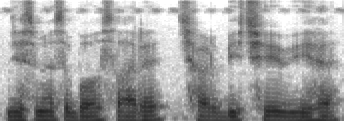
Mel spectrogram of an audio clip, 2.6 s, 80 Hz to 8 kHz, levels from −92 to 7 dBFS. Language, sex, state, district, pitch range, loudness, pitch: Hindi, male, Delhi, New Delhi, 100-105 Hz, -13 LUFS, 100 Hz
